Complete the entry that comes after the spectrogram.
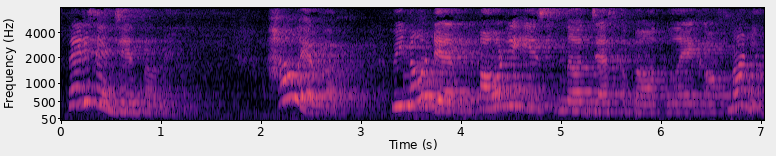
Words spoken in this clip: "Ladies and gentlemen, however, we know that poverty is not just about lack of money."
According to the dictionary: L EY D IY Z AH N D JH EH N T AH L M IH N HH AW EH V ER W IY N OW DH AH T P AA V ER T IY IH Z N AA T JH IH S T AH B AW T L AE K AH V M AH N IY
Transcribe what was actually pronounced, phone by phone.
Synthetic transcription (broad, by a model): L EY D IY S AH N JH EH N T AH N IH HH AW EH V ER W IY N OW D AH T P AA W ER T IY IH S N AA T JH IH S T AH B AW T L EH K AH F M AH N IY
